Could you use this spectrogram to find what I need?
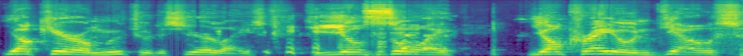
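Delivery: high, very slow Southern drawl in Spanish; Southern-accented Spanish. Retold or imitated. Mission companion testifying in Spanish, strong Southern accent. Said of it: "he had a Southern accent".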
